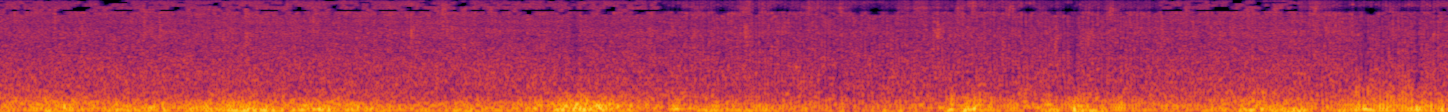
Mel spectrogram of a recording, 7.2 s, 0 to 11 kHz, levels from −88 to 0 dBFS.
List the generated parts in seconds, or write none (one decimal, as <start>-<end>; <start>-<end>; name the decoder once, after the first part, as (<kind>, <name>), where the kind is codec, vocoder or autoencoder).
3.3-5.8 (vocoder, Vocos); 6.5-7.2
